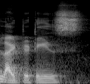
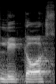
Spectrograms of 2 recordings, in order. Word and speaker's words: litotes: देखेंगे जिसका नाम है लाइटिटीज़। आप इसको लिटॉट्स भी पढ़ सकते हैं क्योंकि इसका दोनों ही प्रोनाउंसिएशन होता है, लिटॉट्स भी और लाइटिटीज़ भी।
